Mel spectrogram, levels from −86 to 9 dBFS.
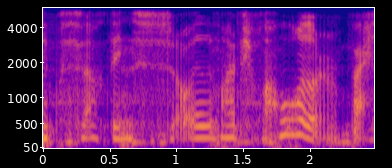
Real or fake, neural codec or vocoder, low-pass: fake; autoencoder, 44.1 kHz, a latent of 192 numbers a frame, MeloTTS; 5.4 kHz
